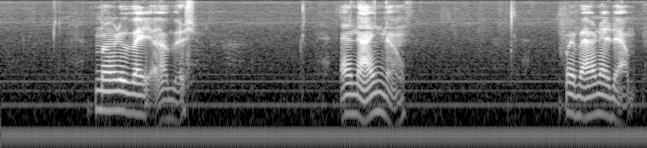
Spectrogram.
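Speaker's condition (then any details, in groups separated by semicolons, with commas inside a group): Cerebral palsy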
